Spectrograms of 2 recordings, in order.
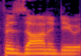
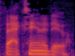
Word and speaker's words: Faxanadu: Well, the reason you pronounce it Fazanadu is because it's part of the Xanadu series. That's why. Z-A-N-A-D-U is Xanadu, actually, or Xanadu. And this is from that. But if you're American, you've never seen any of the Xanadu games, so you say Faxanadu because it starts with F-A-X, and there's only one way to pronounce that in English, which is Faxanadu.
